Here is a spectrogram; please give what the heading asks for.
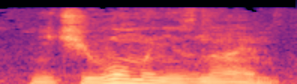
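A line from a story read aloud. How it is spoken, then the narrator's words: Grumbled. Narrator (Russian): буркнул Кирилл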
